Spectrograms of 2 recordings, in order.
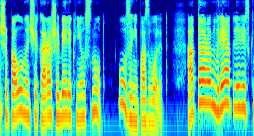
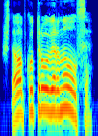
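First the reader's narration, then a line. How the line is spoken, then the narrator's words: Booming bark. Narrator (Russian): зычно гаркнул Шранк вслед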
